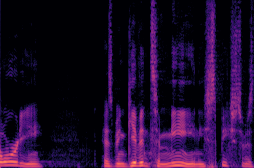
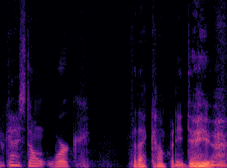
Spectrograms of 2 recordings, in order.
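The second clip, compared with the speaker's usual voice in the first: mock whispering, as an aside. Retelling what the person seated beside him at the table whispered: retelling a whisper. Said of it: "leaned over and whispered to me and said".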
